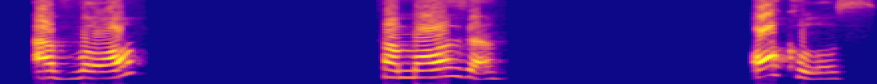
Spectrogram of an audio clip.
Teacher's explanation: This is identical to the O in the word hot. This sound is known as the open O sound in Portuguese.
